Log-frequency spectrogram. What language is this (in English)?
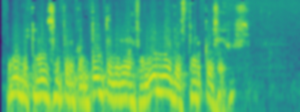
Galician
